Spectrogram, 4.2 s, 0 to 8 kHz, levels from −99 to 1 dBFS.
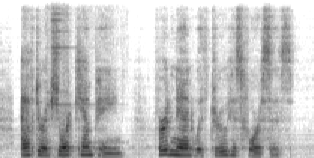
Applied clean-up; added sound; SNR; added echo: neural separator model SepFormer DNS4.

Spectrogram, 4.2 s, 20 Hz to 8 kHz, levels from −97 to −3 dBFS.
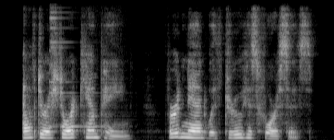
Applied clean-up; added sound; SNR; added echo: neural mask model DeepFilterNet 3.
